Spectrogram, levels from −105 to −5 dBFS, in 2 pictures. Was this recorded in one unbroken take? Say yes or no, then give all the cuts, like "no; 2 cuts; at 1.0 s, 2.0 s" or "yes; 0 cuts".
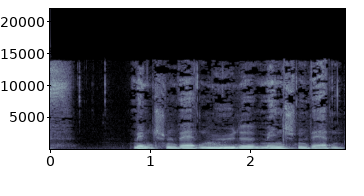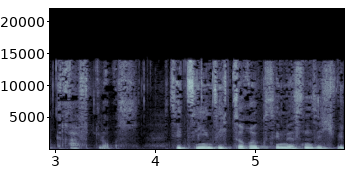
yes; 0 cuts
